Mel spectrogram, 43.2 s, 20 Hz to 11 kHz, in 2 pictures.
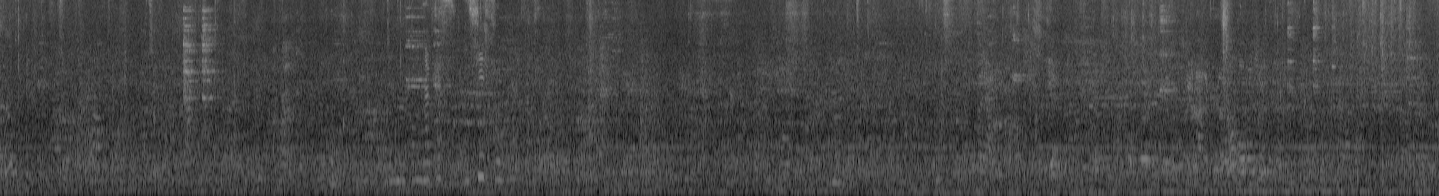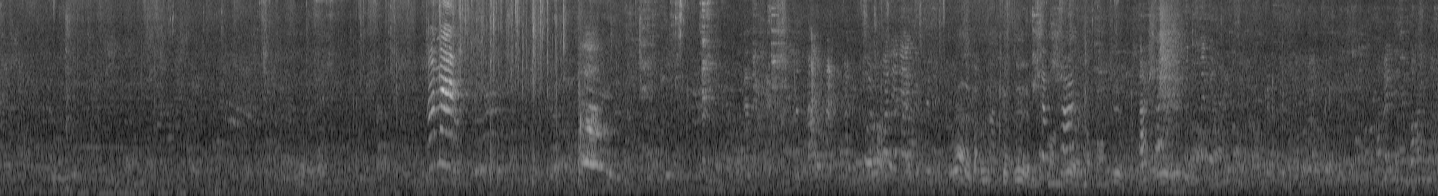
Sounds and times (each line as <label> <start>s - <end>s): tourists 0.0s - 43.1s
clients in the bar 26.4s - 30.4s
